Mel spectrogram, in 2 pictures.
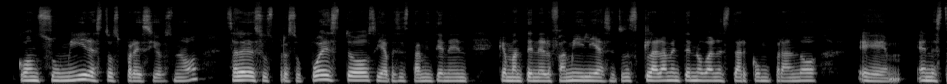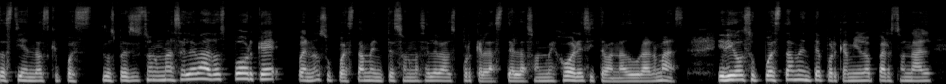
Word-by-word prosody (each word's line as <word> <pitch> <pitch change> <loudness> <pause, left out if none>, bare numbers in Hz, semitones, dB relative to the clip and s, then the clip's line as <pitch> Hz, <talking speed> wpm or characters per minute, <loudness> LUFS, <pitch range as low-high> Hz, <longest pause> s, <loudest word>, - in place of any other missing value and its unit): consumir 185 +3 +2
estos 180 -1 -3
precios, 160 -2 -5
¿no? 175 +9 -5 0.2
Sale 190 +1 +4
de 195 -1 +4
sus 175 -2 -6
presupuestos 185 +3 0
y 170 - -1
a 155 - -1
veces 165 -1 -8
también 160 0 -4
tienen 170 -1 -4 0.3
que 180 - -2
mantener 165 -1 0
familias. 175 0 -1
Entonces, 170 +2 -7
claramente 180 -1 +1
no 180 -1 0
van 175 0 0
a - - -3
estar 170 0 -5
comprando, 170 +1 -4 0.4
eh, 160 -4 -2 0.3
en 180 0 0
estas 185 +3 -2
tiendas 175 -2 0
que, - - -11
pues, 170 -3 -6
los 185 -3 -1
precios 180 -1 -1
son 200 -1 -2
más 205 0 -1
elevados 240 0 +5
porque, 245 -1 +4
bueno, 185 +3 0
supuestamente 180 -2 -2
son 170 0 -6
más 170 +1 -7
elevados 175 -2 -1
porque 180 -4 -6
las 145 -1 -3
telas 155 -2 +1
son 160 0 -5
mejores 180 +2 +2
y - - -8
te - - -5
van 145 -1 -1
a 145 - +1
durar 155 +2 +2
más. 180 -5 -2 0.3
Y 195 - +9
digo, 215 +2 +10
supuestamente, 205 0 +1
porque 180 -3 -3
a - - -5
mí 175 +1 -1
en 175 - -1
lo 180 0 -3
personal 175 -1 -1
175 Hz, 190 wpm, -24 LUFS, 165-190 Hz, 0.4 s, digo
